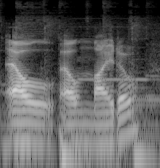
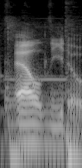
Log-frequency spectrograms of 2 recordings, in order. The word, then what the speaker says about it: El Nido: or more of a l nido but no it it is definitely el nido because it's spanish oh that guy uh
